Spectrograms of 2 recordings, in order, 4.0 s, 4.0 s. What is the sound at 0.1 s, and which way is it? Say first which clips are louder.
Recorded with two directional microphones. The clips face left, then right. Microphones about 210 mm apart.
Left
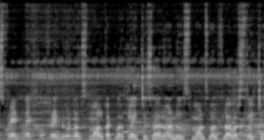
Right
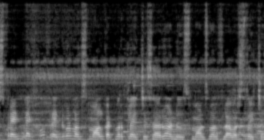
A man's voice: left 1 dB; 10° left (ahead or behind).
